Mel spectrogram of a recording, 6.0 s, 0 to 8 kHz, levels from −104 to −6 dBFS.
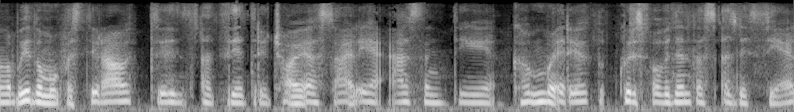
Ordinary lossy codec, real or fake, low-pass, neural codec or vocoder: AAC, 32 kbps; fake; 7.2 kHz; autoencoder, 22.05 kHz, a latent of 192 numbers a frame, VITS, trained on many speakers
